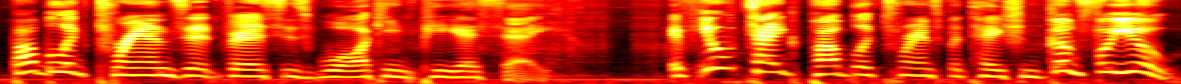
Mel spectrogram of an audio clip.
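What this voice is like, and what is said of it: Exaggerated funny put-on accent. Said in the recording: “I do like to do funny accents, so I'm going to read this PSA in an exciting funny accent.”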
